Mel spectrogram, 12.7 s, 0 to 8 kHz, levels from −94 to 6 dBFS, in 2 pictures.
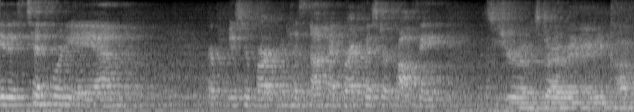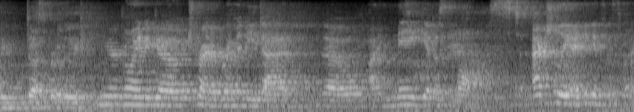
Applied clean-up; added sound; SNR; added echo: none; none; none; reverberation time 1.0 s.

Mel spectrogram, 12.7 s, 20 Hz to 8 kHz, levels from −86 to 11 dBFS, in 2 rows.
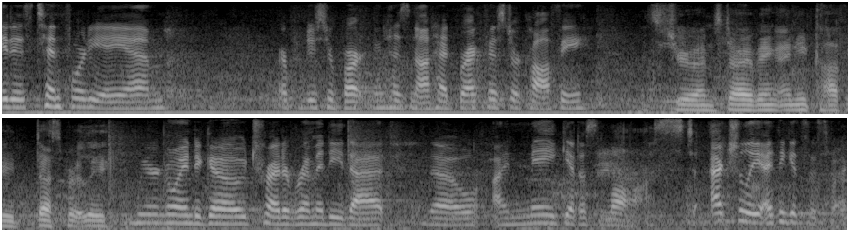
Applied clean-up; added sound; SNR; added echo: none; none; none; none.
